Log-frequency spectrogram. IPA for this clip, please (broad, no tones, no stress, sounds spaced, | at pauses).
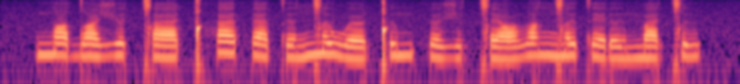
n a dˤ ɐ ʒ œ ǀ a ǃʰ a θ a t ə ŋ͡ǀ ə w œ ǃ ɨ m θ œ ʒ ə ǀ ɛ ʊ̯ ðˤ ɛ ŋ͡ǀ ə t ɛ ɾ ə ɪ̯ m a ǀ ɨ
